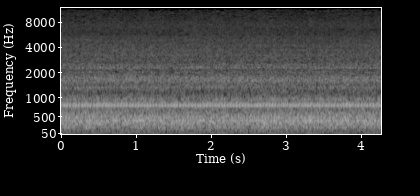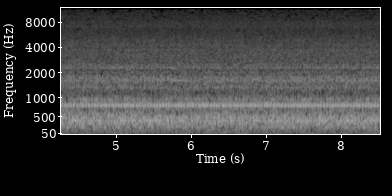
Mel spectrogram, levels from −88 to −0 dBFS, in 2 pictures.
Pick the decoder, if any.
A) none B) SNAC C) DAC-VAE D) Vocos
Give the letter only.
A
